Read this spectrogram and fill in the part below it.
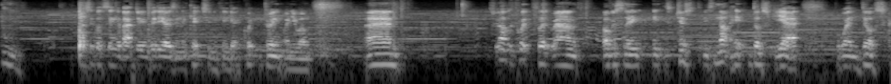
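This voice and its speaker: A low-pitched man talks casually and a little self-deprecatingly as he tunes a radio for a hobby video. He rambles along in a roomy kitchen, some way from the microphone, with music clearly audible behind him. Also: steady tone, a little slow, recorded from a distance. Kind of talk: casual chatty commentary while tuning a radio. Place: indoors in a kitchen. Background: music playing from a shortwave radio.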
